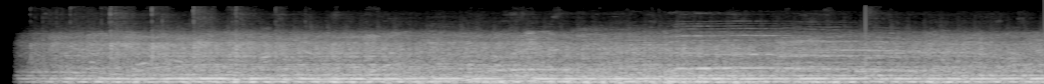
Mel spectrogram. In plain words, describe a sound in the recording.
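A band plays music loudly with guitars and keyboards.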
